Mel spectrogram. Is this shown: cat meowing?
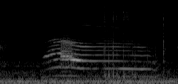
yes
